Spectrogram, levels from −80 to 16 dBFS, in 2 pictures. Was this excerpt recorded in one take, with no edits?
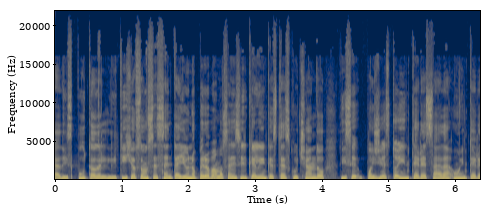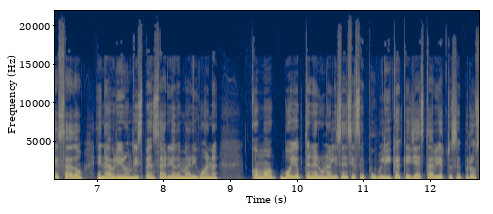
yes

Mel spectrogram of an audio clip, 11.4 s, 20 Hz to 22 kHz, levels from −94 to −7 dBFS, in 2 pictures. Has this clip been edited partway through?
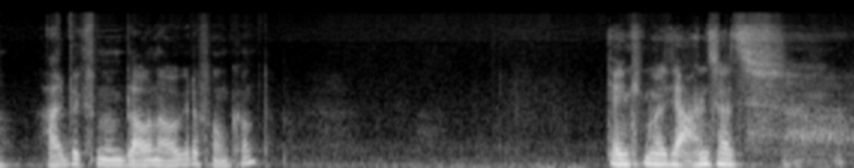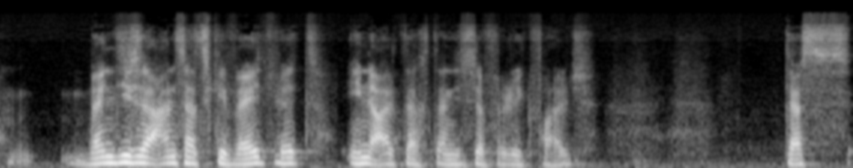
no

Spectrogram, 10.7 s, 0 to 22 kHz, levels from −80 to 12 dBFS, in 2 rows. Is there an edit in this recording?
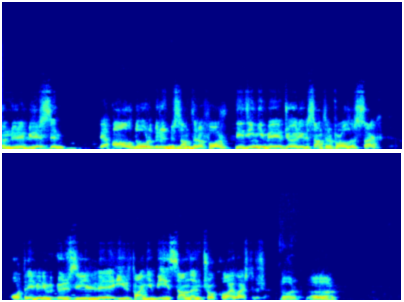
yes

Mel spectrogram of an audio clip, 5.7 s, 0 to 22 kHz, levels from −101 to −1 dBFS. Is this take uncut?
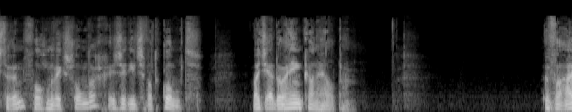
yes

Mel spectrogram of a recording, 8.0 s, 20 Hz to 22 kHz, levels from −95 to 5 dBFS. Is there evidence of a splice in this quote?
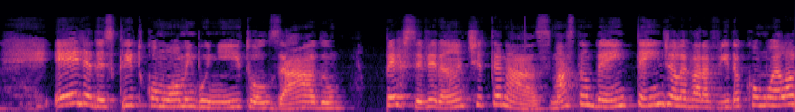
no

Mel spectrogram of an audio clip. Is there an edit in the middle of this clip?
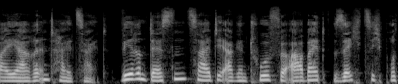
yes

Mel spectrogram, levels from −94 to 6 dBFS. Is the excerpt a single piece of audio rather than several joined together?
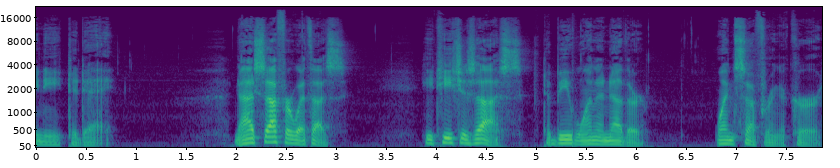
no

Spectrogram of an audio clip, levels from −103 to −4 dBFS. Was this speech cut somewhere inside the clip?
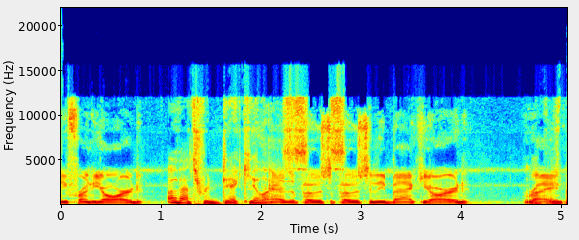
yes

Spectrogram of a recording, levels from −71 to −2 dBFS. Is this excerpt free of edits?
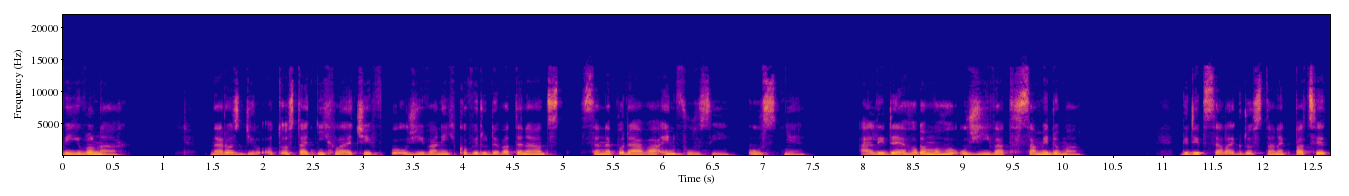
no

